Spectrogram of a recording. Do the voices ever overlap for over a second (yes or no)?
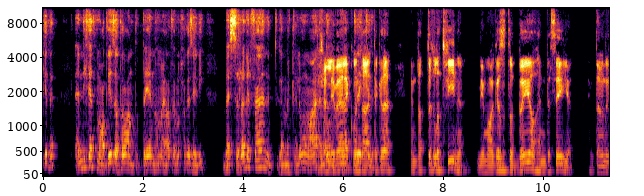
yes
